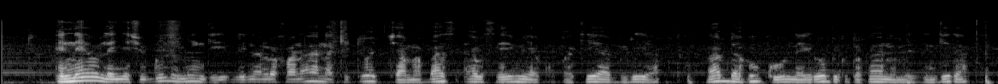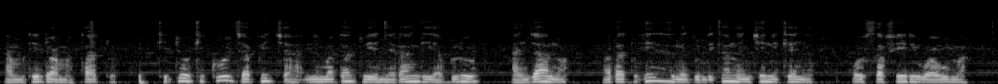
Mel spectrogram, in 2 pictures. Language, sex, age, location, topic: Swahili, male, 25-35, Nairobi, government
